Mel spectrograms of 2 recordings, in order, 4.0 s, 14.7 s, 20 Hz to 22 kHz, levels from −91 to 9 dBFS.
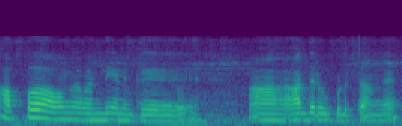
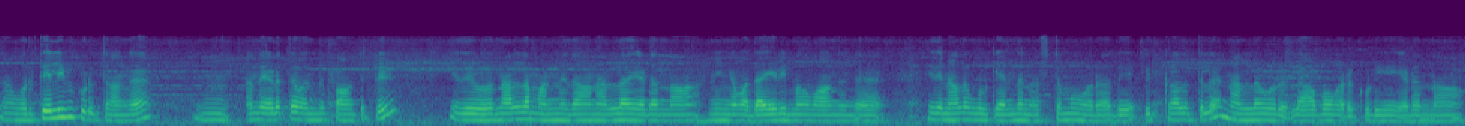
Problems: constant background noise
